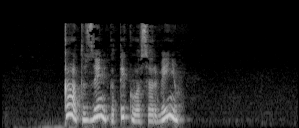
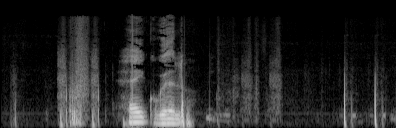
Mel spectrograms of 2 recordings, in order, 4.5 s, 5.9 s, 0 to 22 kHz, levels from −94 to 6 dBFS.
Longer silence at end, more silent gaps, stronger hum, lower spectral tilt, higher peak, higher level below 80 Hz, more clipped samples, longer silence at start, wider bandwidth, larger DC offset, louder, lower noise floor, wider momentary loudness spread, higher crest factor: first, 1.75 s vs 0.3 s; neither; neither; second, -5.5 dB/octave vs -8 dB/octave; about the same, -2 dBFS vs -2 dBFS; second, -64 dBFS vs -46 dBFS; neither; about the same, 0.95 s vs 0.9 s; second, 11.5 kHz vs 13.5 kHz; neither; second, -23 LUFS vs -20 LUFS; about the same, -71 dBFS vs -69 dBFS; second, 6 LU vs 22 LU; about the same, 24 dB vs 20 dB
